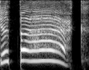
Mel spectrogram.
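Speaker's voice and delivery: very high, alarmed, panicky cry. Warning someone to get back, said in a panicky tone. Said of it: "we have to say it in a kind of like a panicky tone".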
